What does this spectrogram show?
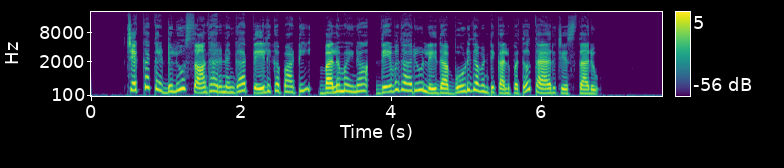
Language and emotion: Telugu, neutral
